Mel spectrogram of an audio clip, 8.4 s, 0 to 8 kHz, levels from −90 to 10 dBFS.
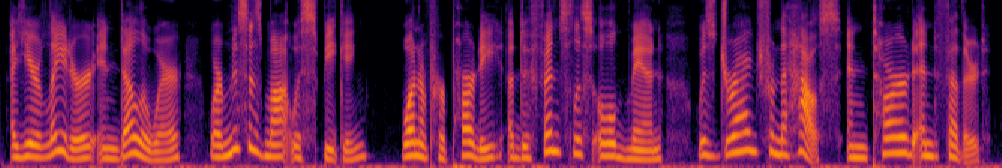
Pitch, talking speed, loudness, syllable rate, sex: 220 Hz, 195 wpm, -19 LUFS, 5.9 syllables/s, female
